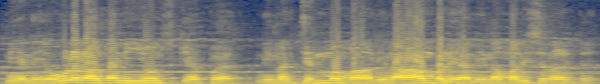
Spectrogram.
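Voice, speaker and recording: Tearful high-voiced man, fast talk. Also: steady tone, warm tone, muffled recording, a little hiss or hum. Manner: tearful, pleading and consoling. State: crying. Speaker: husband in a staged prank video. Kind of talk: emotional scripted couple conversation.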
